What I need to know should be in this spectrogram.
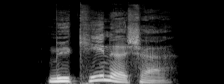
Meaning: inflection of mykenisch: 1. strong/mixed nominative masculine singular 2. strong genitive/dative feminine singular 3. strong genitive plural
- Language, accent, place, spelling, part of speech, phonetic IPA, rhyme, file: German, Germany, Berlin, mykenischer, adjective, [myˈkeːnɪʃɐ], -eːnɪʃɐ, De-mykenischer.ogg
